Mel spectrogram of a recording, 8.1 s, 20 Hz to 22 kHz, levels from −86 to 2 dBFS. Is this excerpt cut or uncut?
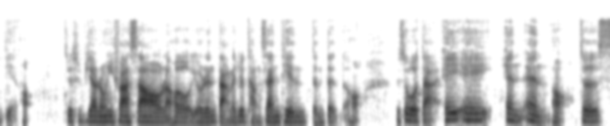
uncut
